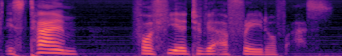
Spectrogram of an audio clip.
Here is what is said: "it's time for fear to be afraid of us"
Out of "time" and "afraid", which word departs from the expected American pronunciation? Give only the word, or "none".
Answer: none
